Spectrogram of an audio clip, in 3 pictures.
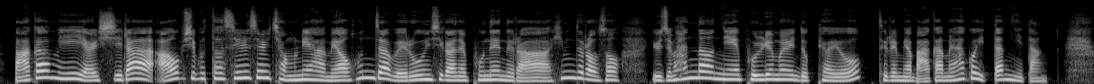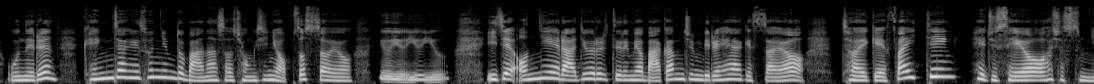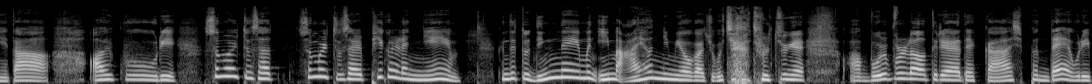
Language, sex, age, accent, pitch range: Korean, female, 20-39, native, 190-250 Hz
